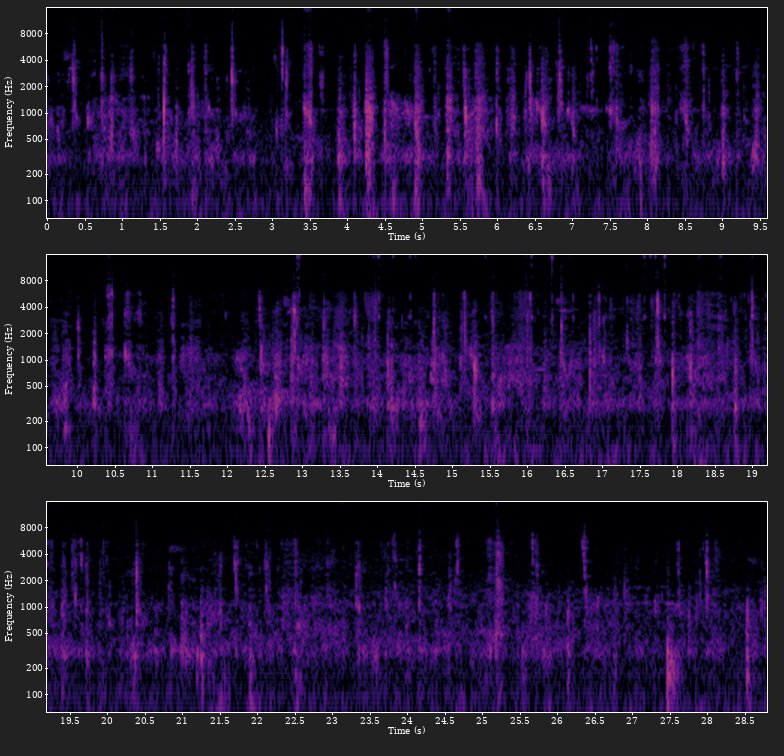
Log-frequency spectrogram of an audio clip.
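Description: A person chewing mouthfuls of rice eaten by hand, with many small irregular mouth clicks and an occasional crunch.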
